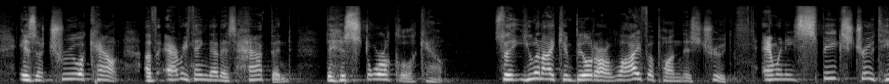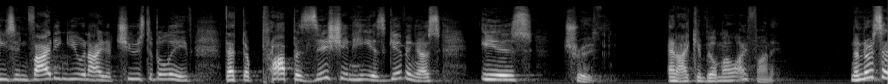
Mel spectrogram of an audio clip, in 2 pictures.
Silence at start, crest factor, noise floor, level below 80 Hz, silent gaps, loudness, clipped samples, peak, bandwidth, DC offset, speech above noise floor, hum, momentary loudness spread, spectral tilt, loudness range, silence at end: 0 s; 20 dB; -58 dBFS; -60 dBFS; none; -19 LUFS; under 0.1%; 0 dBFS; 16.5 kHz; under 0.1%; 39 dB; none; 12 LU; -3.5 dB/octave; 3 LU; 0 s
